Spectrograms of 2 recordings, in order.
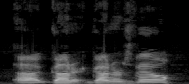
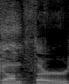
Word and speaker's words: Guntersville: How do you say Guntersville? Gunnersville. He's Gun- Hey, he gets it right. Bobby calls it Gunners? Gunther, so he Yeah. puts a TH on it.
